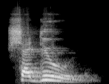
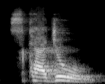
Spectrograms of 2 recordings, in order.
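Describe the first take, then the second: First: It is said with a British accent. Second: It is said with an American accent. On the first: "for the British English, it is pronounced like schedule" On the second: "in American English, they say pronounce it like schedule"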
